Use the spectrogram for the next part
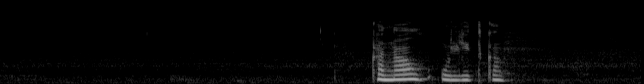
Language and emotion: Russian, neutral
